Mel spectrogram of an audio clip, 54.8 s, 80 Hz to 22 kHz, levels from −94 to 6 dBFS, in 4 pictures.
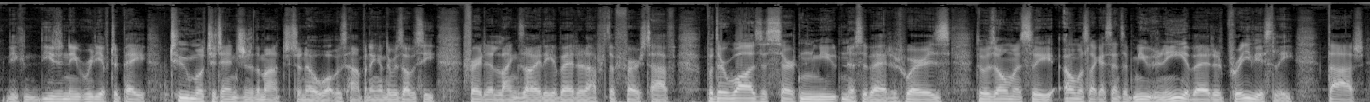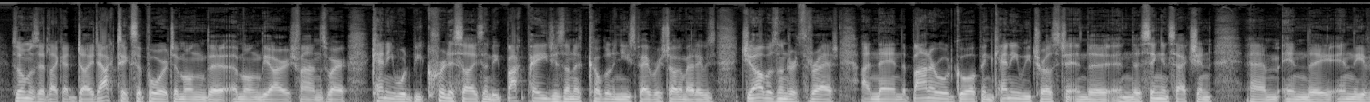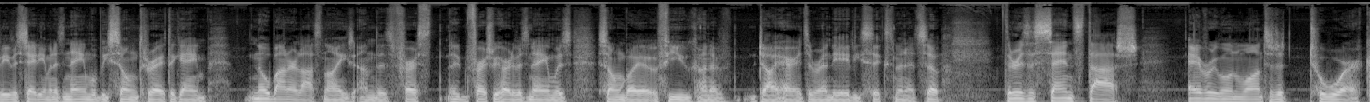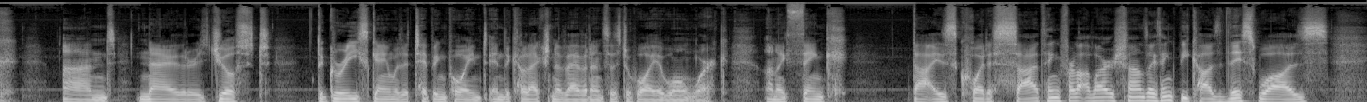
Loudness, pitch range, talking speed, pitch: -18 LUFS, 90-105 Hz, 220 wpm, 95 Hz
